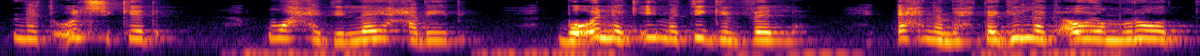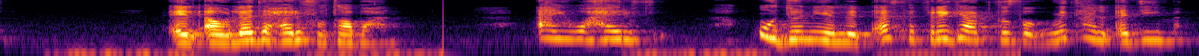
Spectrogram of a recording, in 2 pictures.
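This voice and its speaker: Brief: woman voicing tearful Egyptian young mother, pleading, higher and fast, audio story. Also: a little mellow. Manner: pleading, holding back tears.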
